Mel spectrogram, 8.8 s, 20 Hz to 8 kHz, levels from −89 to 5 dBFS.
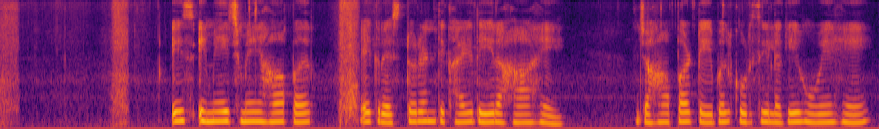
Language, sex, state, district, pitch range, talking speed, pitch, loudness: Hindi, female, Rajasthan, Jaipur, 195-215 Hz, 125 wpm, 200 Hz, -18 LUFS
